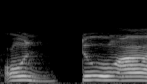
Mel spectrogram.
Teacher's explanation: Di sini alif lam syamsiah. Jadi lamnya tidak dibunyikan.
